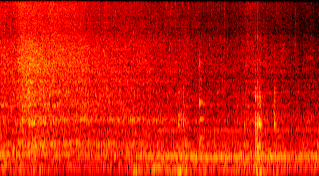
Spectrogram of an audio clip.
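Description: Browned sliced onions sizzling in hot oil with a little water just added, stirred with a spatula. The sizzle swells about half a second in and then slowly dies down, with a few knocks of the spatula against the pot near the end.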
